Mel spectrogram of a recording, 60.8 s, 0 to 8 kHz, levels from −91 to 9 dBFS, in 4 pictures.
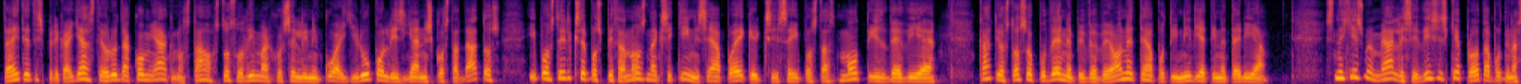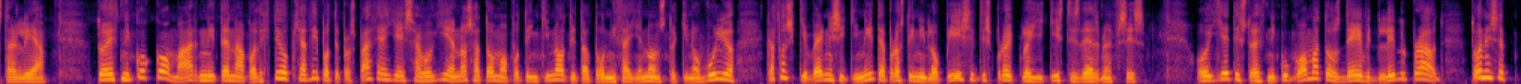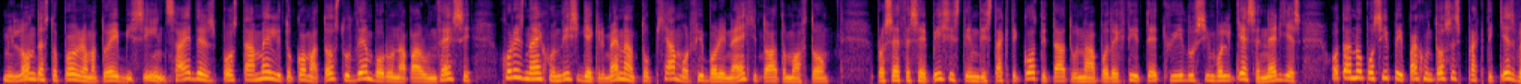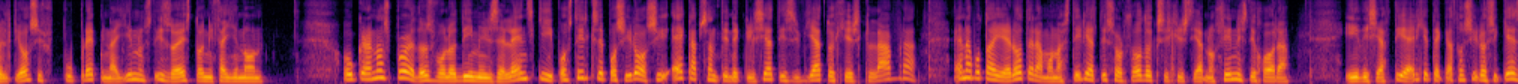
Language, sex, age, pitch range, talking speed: Greek, male, 30-49, 135-190 Hz, 170 wpm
